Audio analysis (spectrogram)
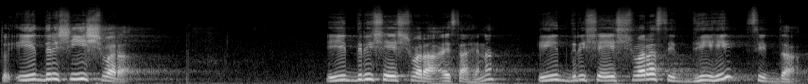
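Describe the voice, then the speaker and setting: Slow, lively-voiced man teaching in a hall. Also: high voice. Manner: patient, repeats words slowly for students. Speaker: Vedic philosophy teacher. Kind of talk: classroom lecture. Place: ashram lecture hall. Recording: long hall reverb.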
